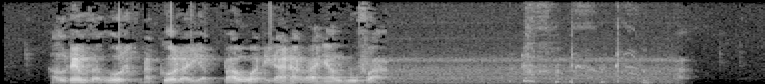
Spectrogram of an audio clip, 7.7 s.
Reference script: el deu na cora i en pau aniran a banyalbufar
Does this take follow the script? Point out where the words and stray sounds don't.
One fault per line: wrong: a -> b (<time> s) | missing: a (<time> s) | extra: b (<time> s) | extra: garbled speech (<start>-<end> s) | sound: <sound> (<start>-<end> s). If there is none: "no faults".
extra: d'agost (0.9 s)
sound: cough (5.1-6.6 s)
